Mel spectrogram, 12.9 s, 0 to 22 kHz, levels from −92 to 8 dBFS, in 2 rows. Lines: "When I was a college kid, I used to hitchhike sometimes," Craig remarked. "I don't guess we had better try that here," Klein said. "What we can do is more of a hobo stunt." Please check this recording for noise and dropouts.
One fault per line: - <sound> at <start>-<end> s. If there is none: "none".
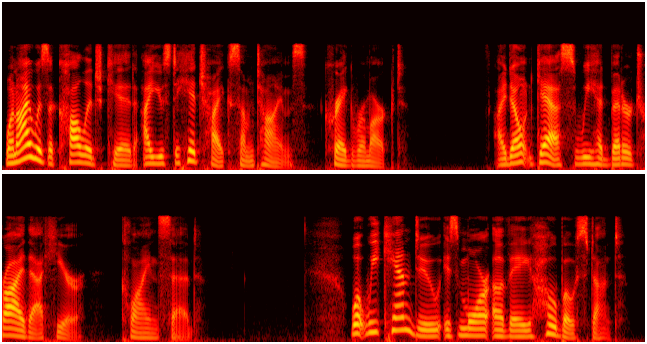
none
